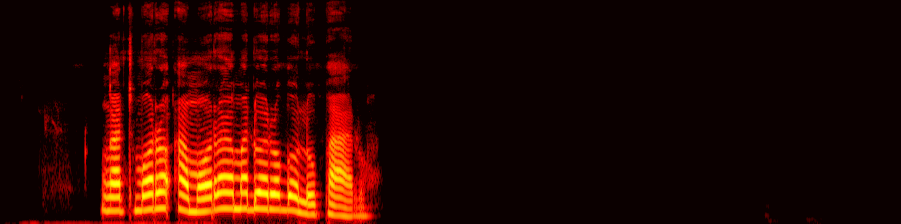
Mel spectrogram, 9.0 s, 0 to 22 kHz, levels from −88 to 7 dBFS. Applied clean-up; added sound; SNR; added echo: neural mask model Resemble Enhance denoiser.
